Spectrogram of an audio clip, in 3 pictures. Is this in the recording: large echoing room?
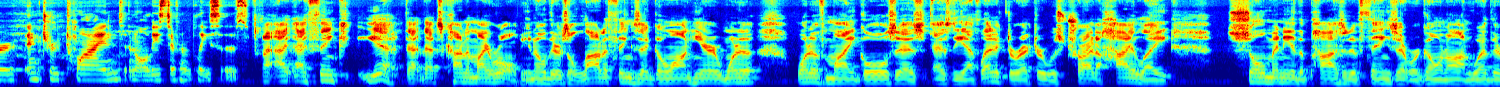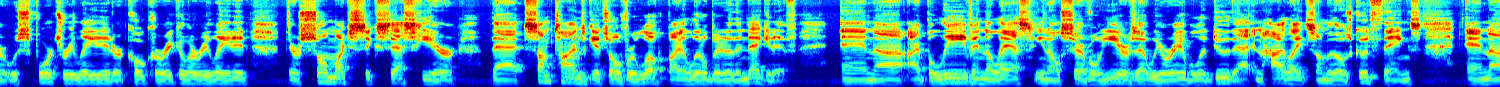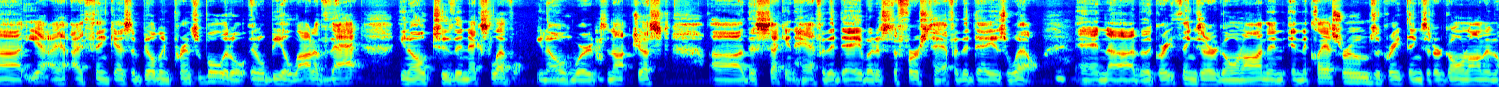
no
